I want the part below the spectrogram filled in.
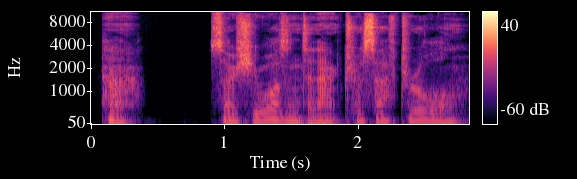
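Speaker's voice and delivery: plain reading voice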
